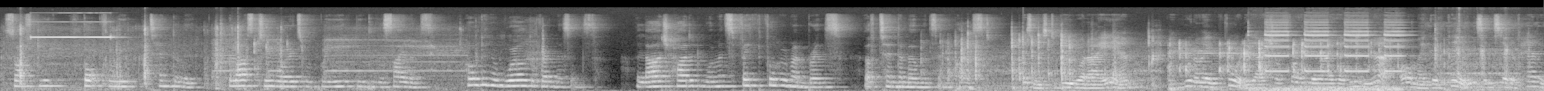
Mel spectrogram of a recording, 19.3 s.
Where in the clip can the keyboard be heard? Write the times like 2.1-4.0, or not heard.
11.5-19.2.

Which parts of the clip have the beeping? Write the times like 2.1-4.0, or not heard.
0.5-1.4, 15.6-17.6.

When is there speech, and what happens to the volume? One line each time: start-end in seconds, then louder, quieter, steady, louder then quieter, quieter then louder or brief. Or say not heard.
0.0-19.2 steady.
